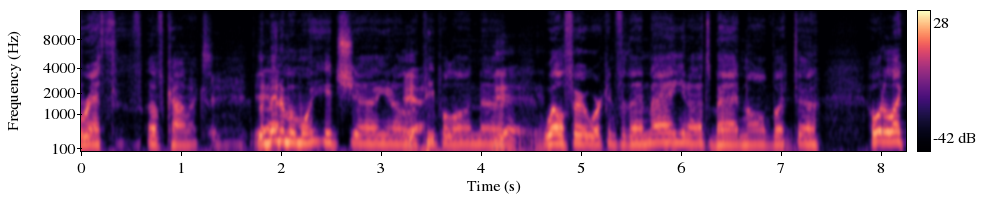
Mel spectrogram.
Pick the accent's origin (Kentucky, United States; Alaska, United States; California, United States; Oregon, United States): Kentucky, United States; Lexington; But I'm from Lexington, which it's like the second biggest city.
